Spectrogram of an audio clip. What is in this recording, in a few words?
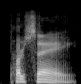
"per se", American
